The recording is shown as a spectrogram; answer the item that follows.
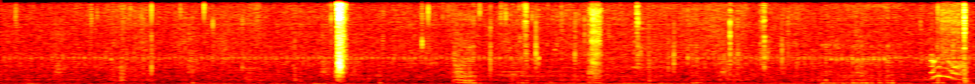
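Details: Purring from a mother cat and kittens as the litter fights over milk: a low throbbing hum swelling and fading, a sharp click near the middle, and a brief kitten mew at the end.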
